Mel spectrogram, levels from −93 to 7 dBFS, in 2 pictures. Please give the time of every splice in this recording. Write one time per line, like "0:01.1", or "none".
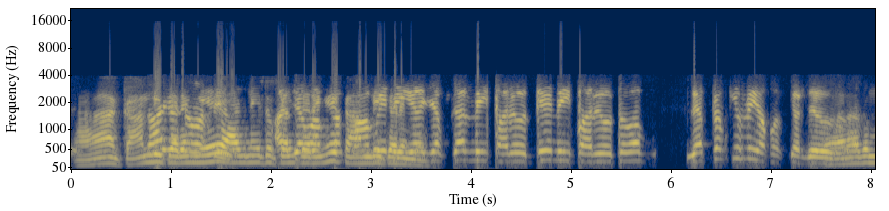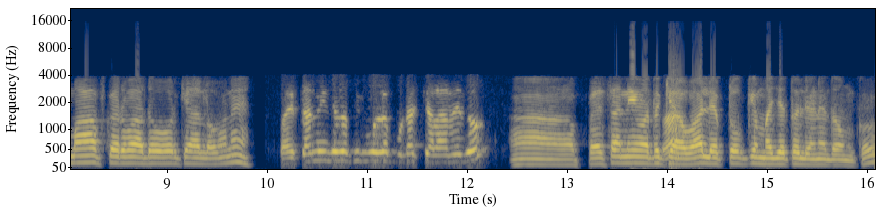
0:10.0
